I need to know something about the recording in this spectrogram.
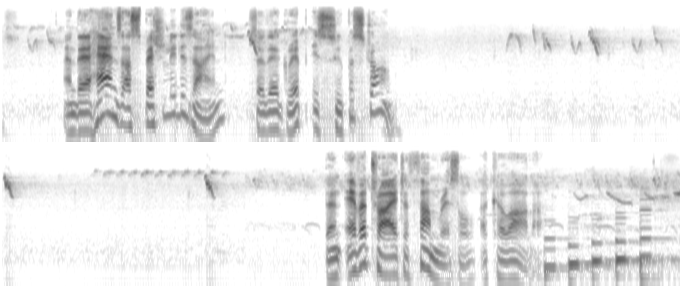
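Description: A koala bellows with deep, rasping snorts close by.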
